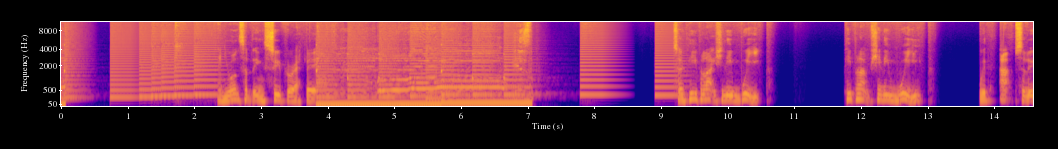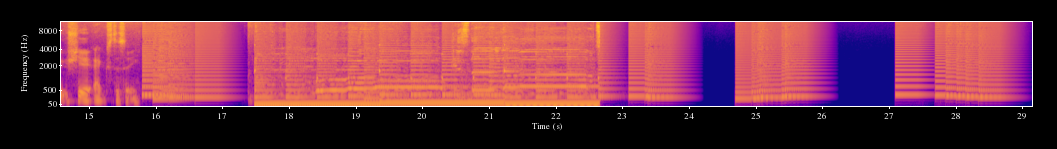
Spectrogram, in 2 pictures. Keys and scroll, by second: 0.0 space, 1.1 Up, 3.7 space, 6.9 space, 17.3 super+d, 17.4 super+space, 22.5 space, 27.6 Down.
